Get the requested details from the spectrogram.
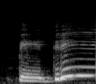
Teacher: Pedrinho é o dri, a sílaba mais comprida. Então, por isso que está marcada aqui como sílaba tônica.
